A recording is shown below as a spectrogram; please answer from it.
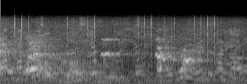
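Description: A dog barking several times, loudest right at the start and again a moment later.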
